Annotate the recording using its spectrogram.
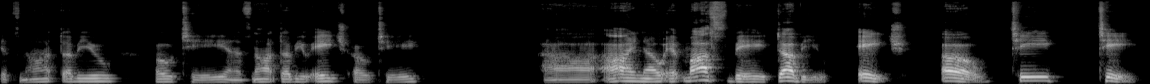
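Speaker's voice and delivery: very slow, halting, unsure, hesitant delivery. After hesitating, a boy answers a spelling demand, very slowly. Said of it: "he said very slowly".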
